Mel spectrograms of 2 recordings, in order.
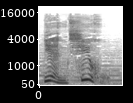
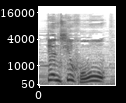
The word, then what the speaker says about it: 雁栖湖: 听众朋友，今天给您介绍的这个水系啊，叫做雁栖湖，这是咱北京人都熟悉的一座湖，咱老百姓叫白了都给叫成了雁栖湖了。实际上啊，这个地方啊应该读作雁栖湖。雁栖湖位于怀柔城北 8公里，每年的春秋两季常常有成群的大雁来湖中栖息，故而得名雁栖湖。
